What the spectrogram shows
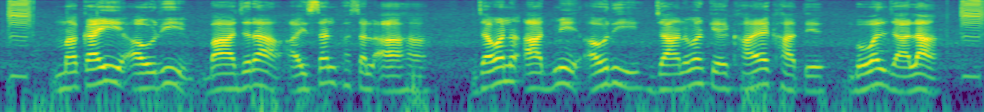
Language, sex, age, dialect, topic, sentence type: Bhojpuri, male, 18-24, Northern, agriculture, statement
